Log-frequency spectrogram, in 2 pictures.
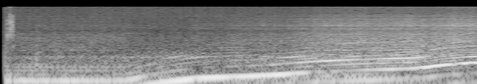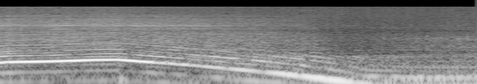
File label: trd exhaust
